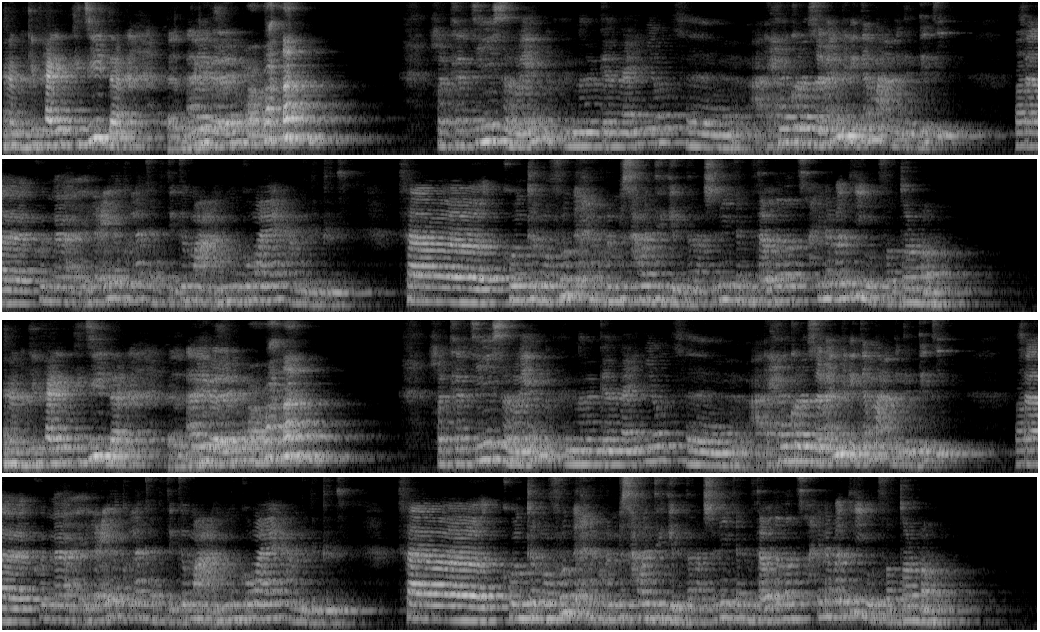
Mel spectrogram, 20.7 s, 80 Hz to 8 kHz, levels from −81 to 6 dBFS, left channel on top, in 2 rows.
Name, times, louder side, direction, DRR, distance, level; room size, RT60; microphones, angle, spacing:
voice 1, 0.0-3.2 10.1-10.4, left 2 dB, 55° left, 1 dB, 0.5 m, -23 dB
voice 2, 1.8-2.5 4.0-9.4 10.2-13.7 14.0-19.7, right 1 dB, 35° right, -6 dB, 1.0 m, -27 dB
4.9 x 2.3 x 2.9 m, 1.1 s
head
